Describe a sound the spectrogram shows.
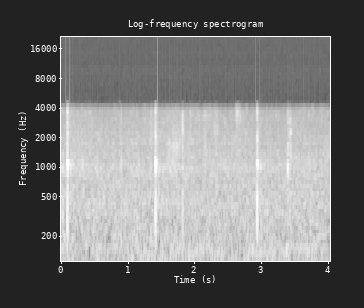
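A tennis ball bounces several times on a clay court.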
